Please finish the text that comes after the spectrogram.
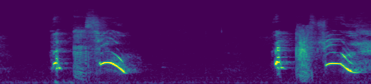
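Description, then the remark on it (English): Two sneezes about two seconds apart, each a sharp intake followed by a loud, explosive burst with a voiced trailing tone. “I've grown up always being blessed when I've sneezed.”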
